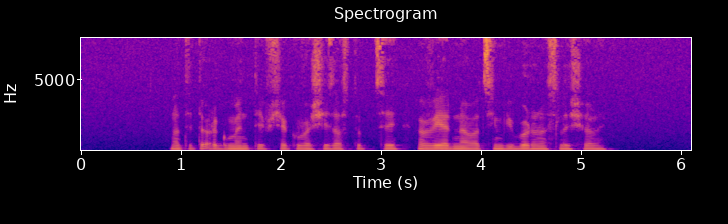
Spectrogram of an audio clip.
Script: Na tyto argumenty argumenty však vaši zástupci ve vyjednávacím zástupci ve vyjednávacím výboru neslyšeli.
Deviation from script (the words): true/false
true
